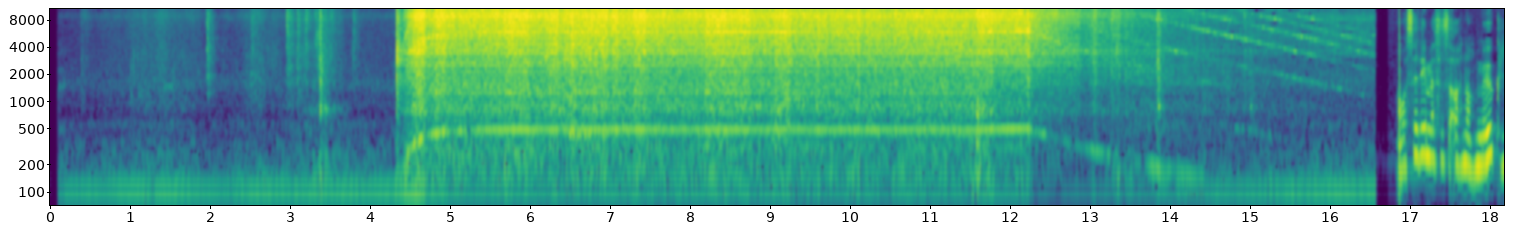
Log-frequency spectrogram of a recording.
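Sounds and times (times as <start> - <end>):
pneumatic tube mail system blower whining and roaring: 4.4 - 16.6
speech: 17.0 - 18.1.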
